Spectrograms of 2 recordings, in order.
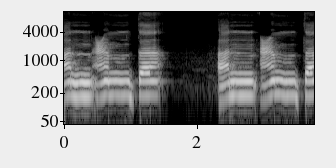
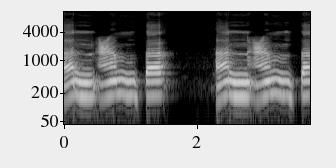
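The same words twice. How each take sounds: The two takes are said the same way.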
